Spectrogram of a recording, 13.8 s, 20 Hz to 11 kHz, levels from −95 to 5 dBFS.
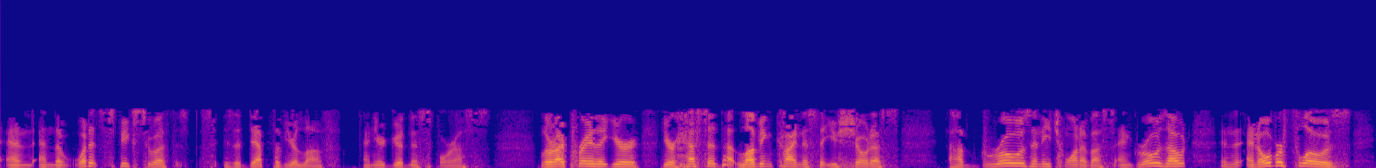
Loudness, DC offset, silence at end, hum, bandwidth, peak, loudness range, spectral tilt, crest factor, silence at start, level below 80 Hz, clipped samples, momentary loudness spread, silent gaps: -29 LUFS; under 0.1%; 0.3 s; none; 4.1 kHz; -6 dBFS; 8 LU; -10.5 dB/octave; 22 dB; 0.05 s; -66 dBFS; under 0.1%; 16 LU; none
